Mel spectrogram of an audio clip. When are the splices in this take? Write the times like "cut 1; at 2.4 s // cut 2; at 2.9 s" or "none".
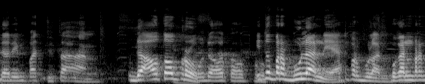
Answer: none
